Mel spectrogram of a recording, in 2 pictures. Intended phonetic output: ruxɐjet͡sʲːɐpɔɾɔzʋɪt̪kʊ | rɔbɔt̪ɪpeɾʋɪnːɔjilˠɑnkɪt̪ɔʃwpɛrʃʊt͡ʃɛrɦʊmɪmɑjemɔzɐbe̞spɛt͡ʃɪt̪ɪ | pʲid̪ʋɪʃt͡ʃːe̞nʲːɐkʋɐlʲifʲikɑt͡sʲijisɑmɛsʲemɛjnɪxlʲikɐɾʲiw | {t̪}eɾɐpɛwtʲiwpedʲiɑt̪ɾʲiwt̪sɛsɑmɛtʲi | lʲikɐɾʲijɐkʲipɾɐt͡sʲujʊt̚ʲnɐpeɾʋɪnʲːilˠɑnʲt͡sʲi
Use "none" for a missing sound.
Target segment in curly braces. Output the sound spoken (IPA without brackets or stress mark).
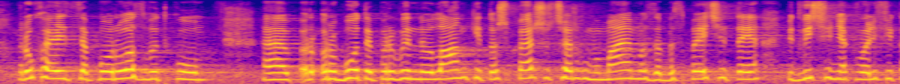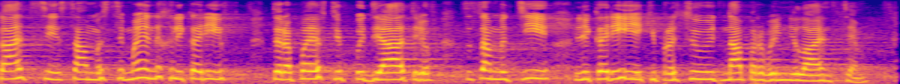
t̪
